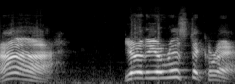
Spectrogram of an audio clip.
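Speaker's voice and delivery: very loud, booming, drawn-out, swooping voice. Repeating the in-character greeting after being told to be quieter: very loud in-character line. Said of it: "You're very loud".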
